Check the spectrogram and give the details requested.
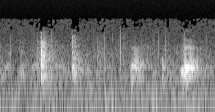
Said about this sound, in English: I just want to lock this outside door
